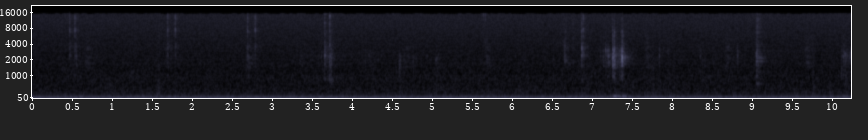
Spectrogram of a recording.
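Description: Scattered single clicks of a computer mouse and keyboard, a few seconds apart, with a slightly louder cluster of clicks about seven seconds in, over a steady low electrical hum.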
